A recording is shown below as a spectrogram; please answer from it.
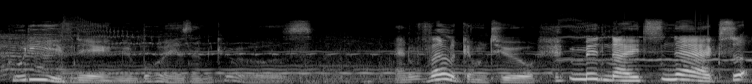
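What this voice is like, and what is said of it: Cheesy horror host voice. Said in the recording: “that cheesy voice that I did at the beginning”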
